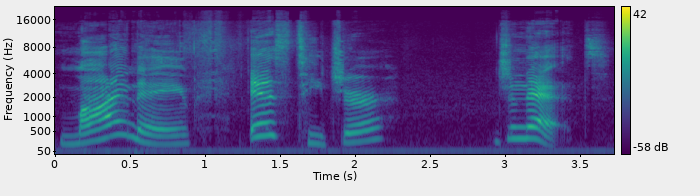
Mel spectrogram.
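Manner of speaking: "My name is Teacher Jeanette" spoken slowly and clearly, word by word; slow, clear teacher intro. Shown as a demonstration. Teacher introducing herself to a child, slow and clear. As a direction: spell it out slowly for a young learner. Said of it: "Do you notice?".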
